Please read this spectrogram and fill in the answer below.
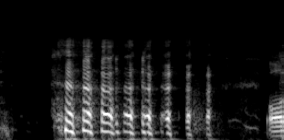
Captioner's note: both Laugh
